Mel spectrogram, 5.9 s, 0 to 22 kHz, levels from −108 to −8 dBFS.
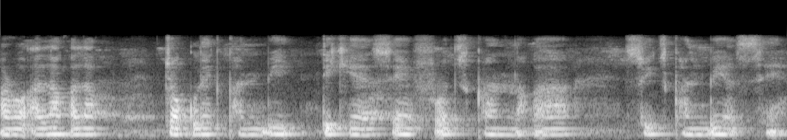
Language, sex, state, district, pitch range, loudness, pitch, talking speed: Nagamese, female, Nagaland, Dimapur, 170-180 Hz, -21 LUFS, 170 Hz, 150 wpm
